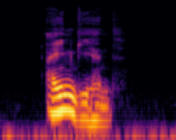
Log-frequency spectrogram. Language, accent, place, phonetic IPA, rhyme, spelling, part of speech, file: German, Germany, Berlin, [ˈaɪ̯nˌɡeːənt], -aɪ̯nɡeːənt, eingehend, adjective / verb, De-eingehend.ogg
- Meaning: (verb) present participle of eingehen; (adjective) 1. extensive, detailed, thorough, exhaustive 2. incoming; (adverb) in detail, thoroughly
